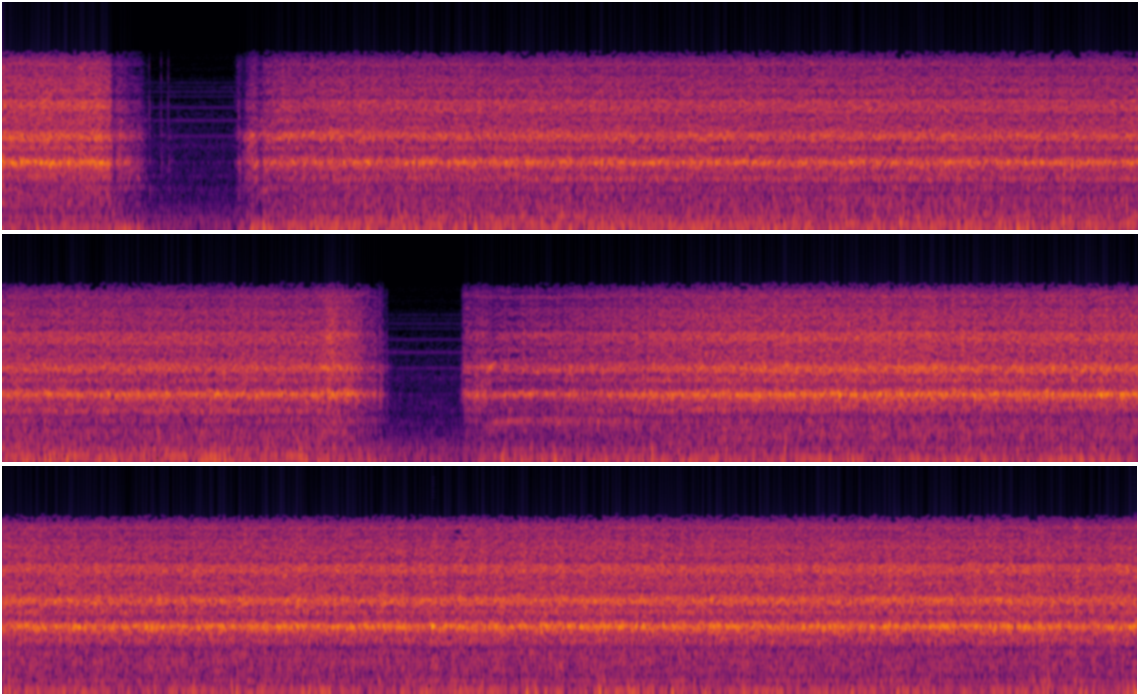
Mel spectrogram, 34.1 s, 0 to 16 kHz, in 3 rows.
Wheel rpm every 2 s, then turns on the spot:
100, 100, 160, 160, 160, 160, 160, 70, 120, 160, 160, 160, 160, 160, 160, 160, 160.
14-16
